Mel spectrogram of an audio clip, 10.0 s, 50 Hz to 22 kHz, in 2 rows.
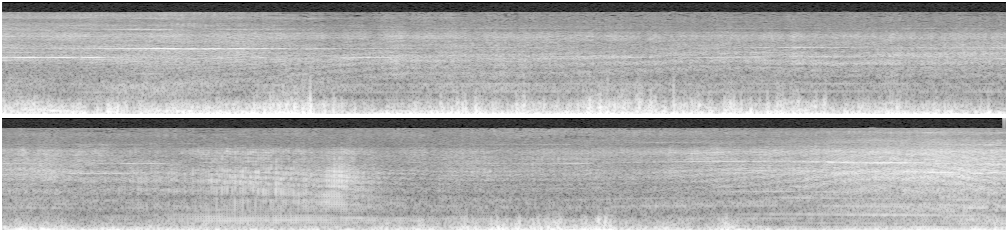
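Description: Align T-Rex 550E electric RC helicopter flying overhead: the high whine of its motor and spinning rotor blades, the pitch bending up and down as it manoeuvres. Heavy wind rumble on the microphone runs under it.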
